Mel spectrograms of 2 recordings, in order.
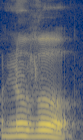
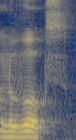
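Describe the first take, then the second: First: The final x is silent. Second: The final x is sounded. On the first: The speaker calls it right. "No change in the pronunciation" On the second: The speaker calls it wrong. "So don't uh, read like that"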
